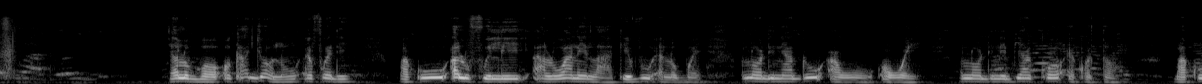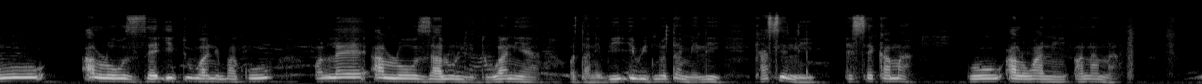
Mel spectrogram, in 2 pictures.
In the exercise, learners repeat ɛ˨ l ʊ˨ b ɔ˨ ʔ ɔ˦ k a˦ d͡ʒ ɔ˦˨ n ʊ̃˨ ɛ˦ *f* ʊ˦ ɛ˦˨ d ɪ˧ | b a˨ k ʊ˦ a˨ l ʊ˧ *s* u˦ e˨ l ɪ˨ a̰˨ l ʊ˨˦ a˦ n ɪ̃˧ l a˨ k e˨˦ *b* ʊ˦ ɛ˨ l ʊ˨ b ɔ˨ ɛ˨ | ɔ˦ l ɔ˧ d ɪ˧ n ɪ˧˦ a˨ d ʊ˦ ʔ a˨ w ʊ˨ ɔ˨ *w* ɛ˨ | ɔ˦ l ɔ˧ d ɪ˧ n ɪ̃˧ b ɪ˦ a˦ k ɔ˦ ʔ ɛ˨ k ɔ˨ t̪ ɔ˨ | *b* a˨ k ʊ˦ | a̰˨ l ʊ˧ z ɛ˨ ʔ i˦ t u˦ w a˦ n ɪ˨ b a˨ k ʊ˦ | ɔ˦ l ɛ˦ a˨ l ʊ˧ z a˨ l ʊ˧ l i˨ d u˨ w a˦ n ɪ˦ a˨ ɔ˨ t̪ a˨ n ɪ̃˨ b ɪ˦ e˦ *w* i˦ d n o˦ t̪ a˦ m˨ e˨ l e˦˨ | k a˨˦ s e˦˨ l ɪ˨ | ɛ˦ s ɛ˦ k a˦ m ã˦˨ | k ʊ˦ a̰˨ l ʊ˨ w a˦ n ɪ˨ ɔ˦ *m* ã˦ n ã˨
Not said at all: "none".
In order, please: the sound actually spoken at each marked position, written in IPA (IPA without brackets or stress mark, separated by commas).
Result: f, f, v, w, b, w, n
